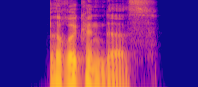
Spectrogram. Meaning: strong/mixed nominative/accusative neuter singular of berückend
- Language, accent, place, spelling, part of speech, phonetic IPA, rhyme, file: German, Germany, Berlin, berückendes, adjective, [bəˈʁʏkn̩dəs], -ʏkn̩dəs, De-berückendes.ogg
